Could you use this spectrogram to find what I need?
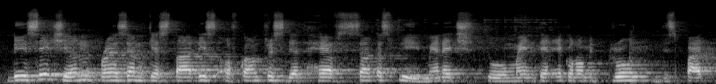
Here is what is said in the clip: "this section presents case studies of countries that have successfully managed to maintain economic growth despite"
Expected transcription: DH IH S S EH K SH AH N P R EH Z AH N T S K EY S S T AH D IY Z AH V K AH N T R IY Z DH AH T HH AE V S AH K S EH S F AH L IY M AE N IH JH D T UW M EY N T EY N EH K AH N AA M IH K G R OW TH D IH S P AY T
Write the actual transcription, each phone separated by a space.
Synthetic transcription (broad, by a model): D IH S S EH K SH AH N P R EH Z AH N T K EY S S T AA D IY S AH F K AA N T R IY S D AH T HH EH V S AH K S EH S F L IY M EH N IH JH T UW M EY N T EY N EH K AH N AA M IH K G R OW T D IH S P AY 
